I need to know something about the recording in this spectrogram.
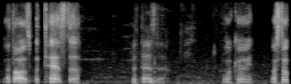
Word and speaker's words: Bethesda: thought it was potassium bethesda okay i still call it potassium sounds better yeah because there's a th in the name bethesda the h is silent besides they can kiss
